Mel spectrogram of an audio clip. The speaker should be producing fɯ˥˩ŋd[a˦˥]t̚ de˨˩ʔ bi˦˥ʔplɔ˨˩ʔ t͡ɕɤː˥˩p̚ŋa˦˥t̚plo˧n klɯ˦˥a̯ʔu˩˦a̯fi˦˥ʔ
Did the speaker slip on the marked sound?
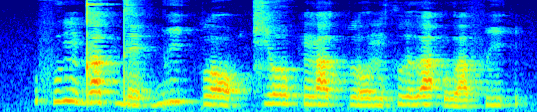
yes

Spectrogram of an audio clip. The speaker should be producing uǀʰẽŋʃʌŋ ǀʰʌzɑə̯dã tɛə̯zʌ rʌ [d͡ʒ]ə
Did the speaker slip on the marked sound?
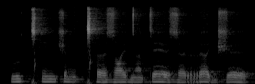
no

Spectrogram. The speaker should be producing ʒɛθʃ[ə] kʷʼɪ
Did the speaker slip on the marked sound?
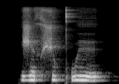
yes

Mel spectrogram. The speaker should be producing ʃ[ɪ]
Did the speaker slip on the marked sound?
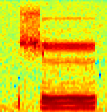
yes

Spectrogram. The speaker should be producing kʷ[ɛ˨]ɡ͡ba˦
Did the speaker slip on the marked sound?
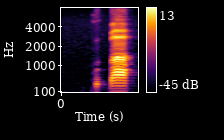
yes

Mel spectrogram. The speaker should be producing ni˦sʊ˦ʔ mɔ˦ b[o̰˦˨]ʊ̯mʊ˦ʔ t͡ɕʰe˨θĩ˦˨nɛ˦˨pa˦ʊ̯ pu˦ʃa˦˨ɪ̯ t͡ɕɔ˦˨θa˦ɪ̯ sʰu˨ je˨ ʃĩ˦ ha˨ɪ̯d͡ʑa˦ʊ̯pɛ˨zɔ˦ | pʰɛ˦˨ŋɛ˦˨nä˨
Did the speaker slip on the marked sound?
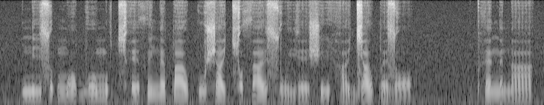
yes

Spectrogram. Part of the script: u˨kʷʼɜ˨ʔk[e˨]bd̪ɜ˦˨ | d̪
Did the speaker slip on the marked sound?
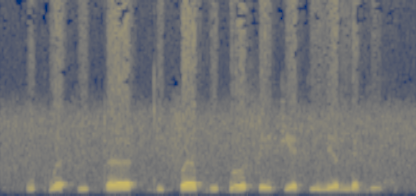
yes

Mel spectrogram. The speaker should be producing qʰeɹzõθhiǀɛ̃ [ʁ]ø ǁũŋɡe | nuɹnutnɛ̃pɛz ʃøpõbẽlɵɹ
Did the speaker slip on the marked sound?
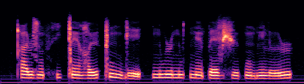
no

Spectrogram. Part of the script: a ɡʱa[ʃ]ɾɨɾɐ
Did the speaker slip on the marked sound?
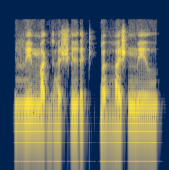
no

